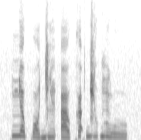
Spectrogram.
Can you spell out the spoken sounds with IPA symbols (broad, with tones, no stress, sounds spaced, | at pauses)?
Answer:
ɲ a˦˨ ʊ̯ p ɔ˨ d͡ʑ ĩ˨ ʔ a˨ ʊ̯ k ä˦ ʔ d͡ʑ u˦ ɡ ũ˦˨ w u˨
